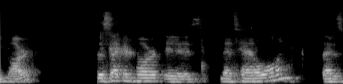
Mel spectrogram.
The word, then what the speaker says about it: Natanawan: The second part is Natanawan. That is spelled N-A-T-A-N-A-W-A-N.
